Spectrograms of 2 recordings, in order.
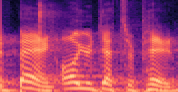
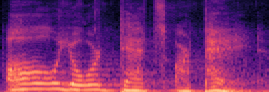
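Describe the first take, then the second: First: Punchy, upbeat "Bang" to open the good news; a cheerful, emphatic declaration; rich uncle's announcement. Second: Slow, tender. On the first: Retold or imitated. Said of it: "a rich uncle to step in and say". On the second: Shown as a demonstration. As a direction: say it gently, like a gift. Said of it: "That's what he's doing".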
